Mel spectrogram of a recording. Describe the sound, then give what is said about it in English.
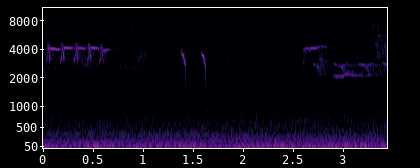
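Calls of a wild red male bird: a quick series of four or five high chirps, then two sharp descending notes, and later a thin whistled trill, all over a steady low hum. “These are all calls of the wild bird.”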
